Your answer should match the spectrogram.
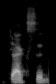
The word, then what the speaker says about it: Jackson: The way I said his name just now there, Jackson, right? So that's the way he said it in I think Sky Sports did Yeah, the uh the pronunciation.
